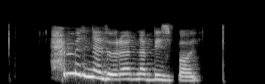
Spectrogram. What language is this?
Kabyle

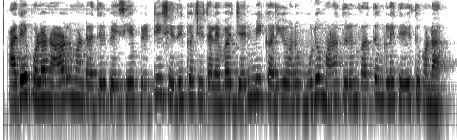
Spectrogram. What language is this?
Tamil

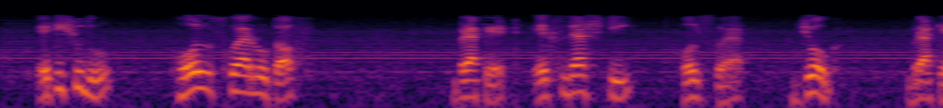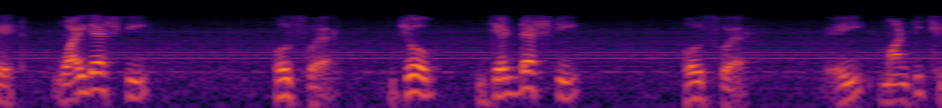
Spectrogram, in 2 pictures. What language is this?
Bangla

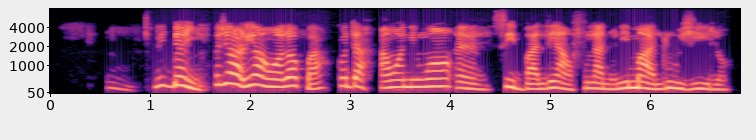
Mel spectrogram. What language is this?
Yoruba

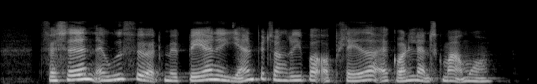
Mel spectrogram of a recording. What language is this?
Danish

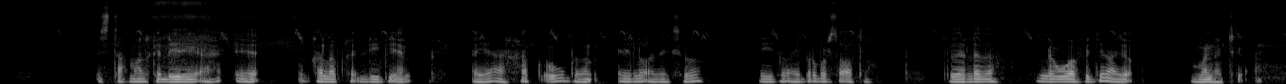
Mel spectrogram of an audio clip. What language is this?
Somali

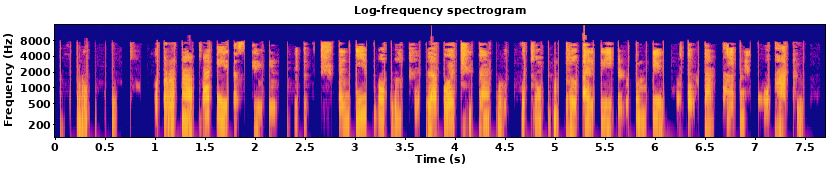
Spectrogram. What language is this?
Swahili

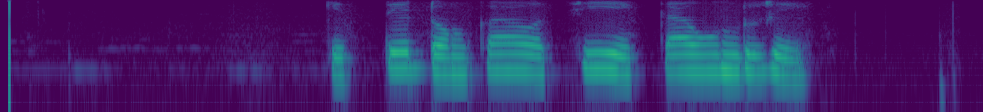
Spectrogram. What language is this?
Odia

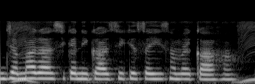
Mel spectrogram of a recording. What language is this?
Bhojpuri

